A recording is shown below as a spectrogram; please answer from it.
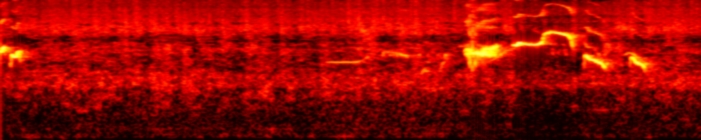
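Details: Pet oriental magpie-robin singing in the middle of the day: after three quiet seconds with faint distant notes, a short burst of loud whistled, slurred phrases that rise and fall, ending in a few clipped notes.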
